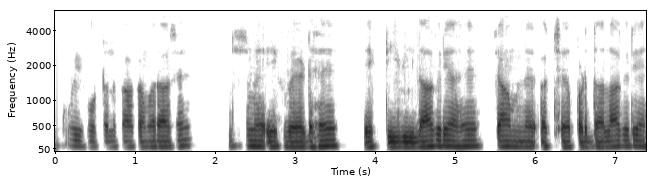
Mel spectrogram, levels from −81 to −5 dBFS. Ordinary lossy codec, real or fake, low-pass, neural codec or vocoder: none; real; 5.4 kHz; none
